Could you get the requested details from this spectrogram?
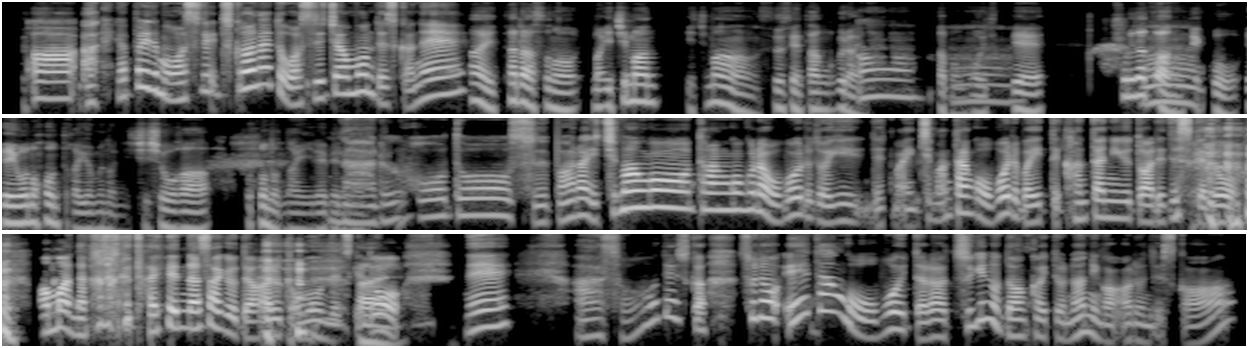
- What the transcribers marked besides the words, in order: laugh; laughing while speaking: "なかなか"; laugh
- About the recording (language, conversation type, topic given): Japanese, podcast, 上達するためのコツは何ですか？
